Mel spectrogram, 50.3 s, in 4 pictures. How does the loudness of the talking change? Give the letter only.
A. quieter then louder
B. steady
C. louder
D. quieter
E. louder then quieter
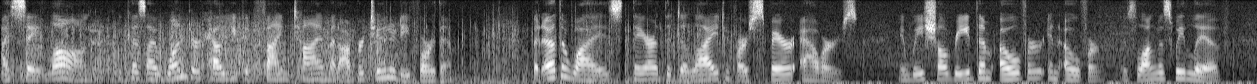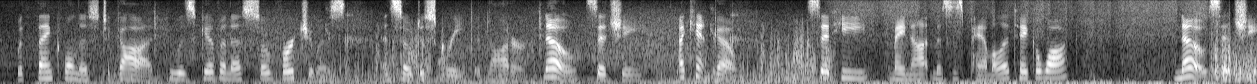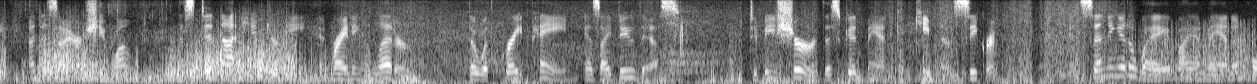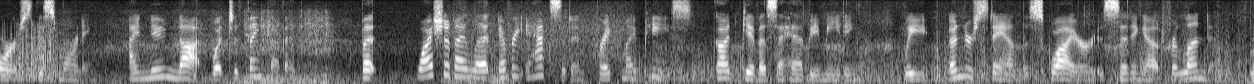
B.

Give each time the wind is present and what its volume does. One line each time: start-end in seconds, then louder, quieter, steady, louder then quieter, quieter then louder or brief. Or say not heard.
0.0-50.2 louder then quieter.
